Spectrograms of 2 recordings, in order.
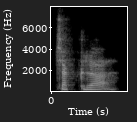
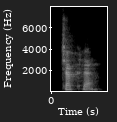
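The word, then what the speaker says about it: चक्र: sound it's it's like uh so it's like chakra uh chakra um another one is uh the goddess Sagi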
